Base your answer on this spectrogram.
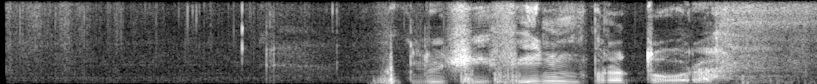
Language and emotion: Russian, neutral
